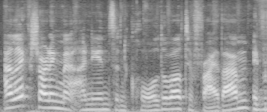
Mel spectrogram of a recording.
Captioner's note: none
